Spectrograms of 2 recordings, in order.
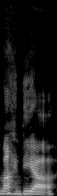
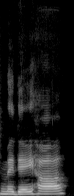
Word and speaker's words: Mahdia: It's pronounced Mahdia, right? But like the way that they pronounce my name is Medeha or like Mahdia. Like there's a lot of A's, there's a lot of H's. It's like Mahdia, Oh my gosh.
